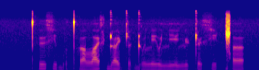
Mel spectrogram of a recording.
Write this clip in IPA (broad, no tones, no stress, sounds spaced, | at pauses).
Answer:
t̪ʰ ɨ x i b ɤ t̪ʰ ɤ lˠ ɛ x ɖ ʌ i̯ ʈ ɛ ɖ u l i u̯ lʲ e lʲ e ʈ ɨ x i ǁ ʌ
